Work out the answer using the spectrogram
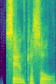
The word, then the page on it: sandcastle: American English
